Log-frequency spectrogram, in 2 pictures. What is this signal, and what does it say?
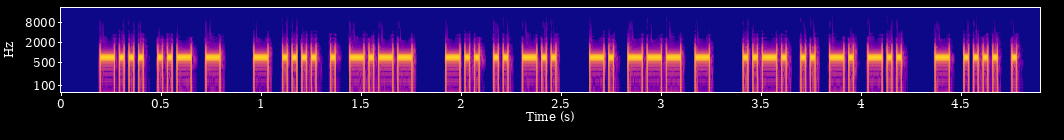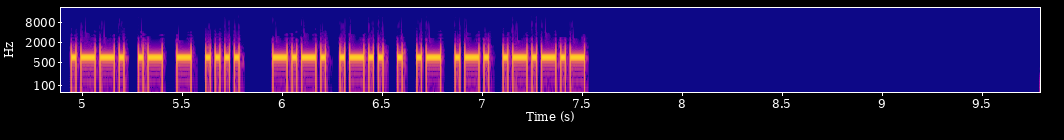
Morse code, heard as a keyed tone, about 48 wpm, 700 Hz. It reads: BUT THEY DID NOT FIND THE PATH CLEAR.
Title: Sentences from Top 1400 Words 50wpm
